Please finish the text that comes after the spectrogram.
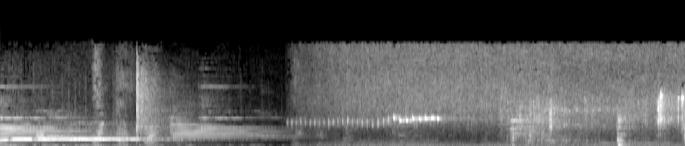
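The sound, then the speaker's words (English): A whistled melody, wavering and tuneful, rings out over sustained orchestral tones, then gives way to a rougher, noisier passage with brief high, piercing notes. “Whistling was really important because it immediately made the tunes memorable.”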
